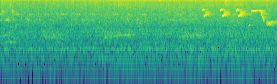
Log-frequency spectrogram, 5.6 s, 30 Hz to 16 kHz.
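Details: Honey bees humming in a blue hive during a hive check on 20 June 2022. A steady low drone runs throughout, and a bird adds a quick series of sharp high chirps over the final second and a half.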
